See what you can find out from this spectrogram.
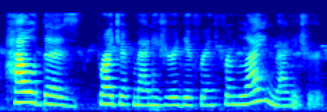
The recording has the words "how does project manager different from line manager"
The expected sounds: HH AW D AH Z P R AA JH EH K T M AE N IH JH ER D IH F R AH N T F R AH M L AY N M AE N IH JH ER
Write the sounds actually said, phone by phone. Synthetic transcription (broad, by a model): HH AW D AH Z P R AA JH EH K T M AE N IH JH ER D IH F R AH N T F R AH M L AY N M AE N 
